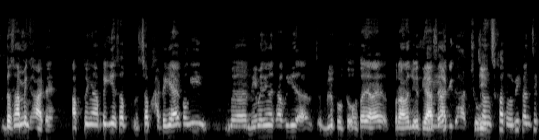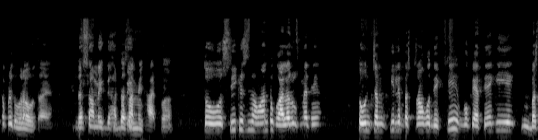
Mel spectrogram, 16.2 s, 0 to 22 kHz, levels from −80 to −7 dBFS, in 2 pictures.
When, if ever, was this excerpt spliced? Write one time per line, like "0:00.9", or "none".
0:07.3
